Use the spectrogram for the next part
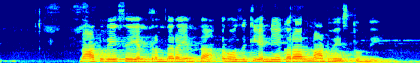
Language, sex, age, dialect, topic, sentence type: Telugu, female, 18-24, Telangana, agriculture, question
